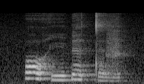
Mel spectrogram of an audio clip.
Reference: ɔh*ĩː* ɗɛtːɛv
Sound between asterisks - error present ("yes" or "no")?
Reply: no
